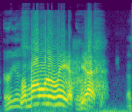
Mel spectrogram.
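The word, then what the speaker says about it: Urías: Ramon Urias.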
